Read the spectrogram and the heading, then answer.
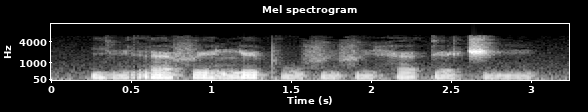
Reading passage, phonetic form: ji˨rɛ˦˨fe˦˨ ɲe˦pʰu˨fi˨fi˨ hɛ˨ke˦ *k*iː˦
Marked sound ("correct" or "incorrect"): incorrect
